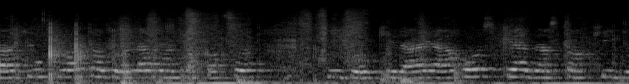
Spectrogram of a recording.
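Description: Children's voices singing a simple melody in held, stepping notes, with a few light knocks.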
